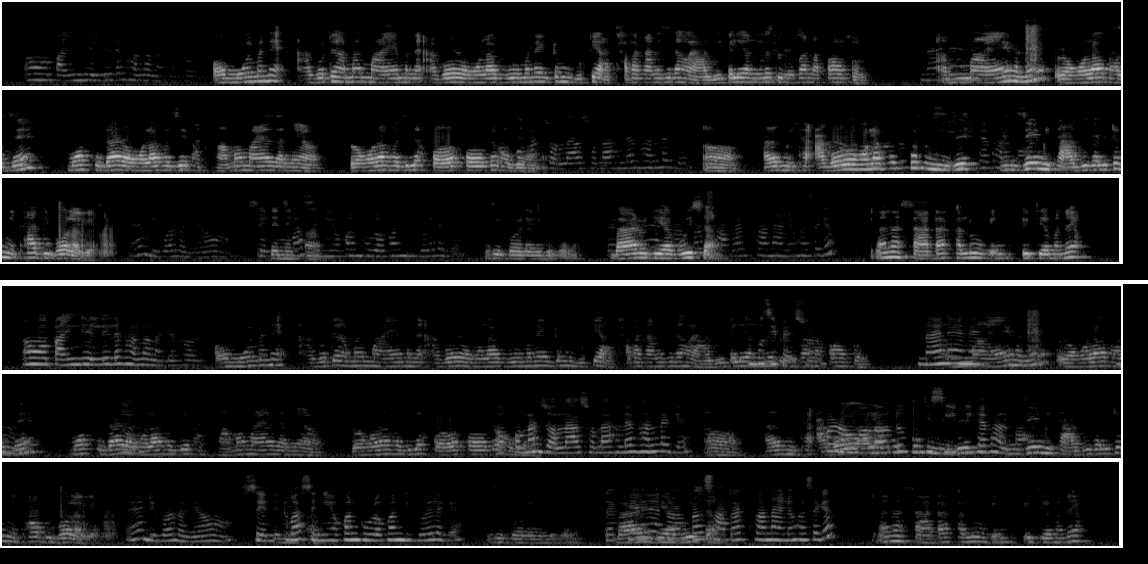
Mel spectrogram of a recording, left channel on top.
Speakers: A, on the right; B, on the left.
A: অ পানী ঢেলি দিলে ভাল নালাগে হয়,
B: অ মই মানে আগতে আমাৰ মায়ে মানে আগৰ ৰঙলাওবোৰ মানে একদম গোটেই আঠাত থাৰ নিচিনা হয় আজিকালি আনিলে
A: বুজি
B: তেনেকুৱা
A: পাইছোঁ
B: নাপাও
A: অ',
B: চোন
A: নাই,
B: আ
A: নাই, নাই,
B: মায়ে মানে ৰঙালাও ভাজে
A: উম,
B: মই সুদা
A: উম।
B: ৰঙালাও ভাজিয়ে ভাত খাওঁ আমাৰ মায়ে জানে আৰু ৰঙালাও ভাজিলে সৰহ সৰহকে
A: অকমান
B: ভাজে মানে
A: জ্বলা চলা হ'লে ভাল লাগ-
B: অ আৰু মিঠা আগৰ
A: ৰঙালাওটো
B: ৰঙালাউবোৰ খুব
A: খিচি
B: নিজে
A: দিহে ভাল
B: নিজে
A: পাওঁ।
B: মিঠা আজিকালি মিঠা দিব লাগে।
A: এ দিব লাগে অ চে
B: তেনেকুৱা।
A: তোমাৰ চেনী অকন গুৰ অকন দিবই লাগে।
B: দিবই লাগে দিব লাগে
A: তাকে
B: বাৰু দিয়া
A: তাৰ
B: বুজিছা।
A: পৰা চাহ তাহ খোৱা নাই নহয় চাগে?
B: নাই নাই চাহ তাহ খালো কিন্তু এতিয়া মানে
